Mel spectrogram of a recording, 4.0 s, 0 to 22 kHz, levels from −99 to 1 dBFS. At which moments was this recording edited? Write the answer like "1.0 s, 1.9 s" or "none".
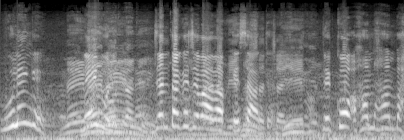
none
